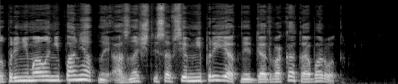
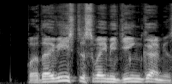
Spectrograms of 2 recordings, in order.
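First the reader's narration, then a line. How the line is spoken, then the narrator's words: Short man's guttural-accented growl. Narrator (Russian): снова прорычал коротышка по-французски, но с каким-то гортанным акцентом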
